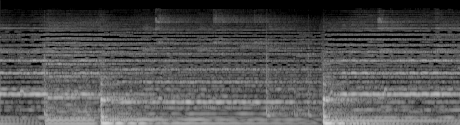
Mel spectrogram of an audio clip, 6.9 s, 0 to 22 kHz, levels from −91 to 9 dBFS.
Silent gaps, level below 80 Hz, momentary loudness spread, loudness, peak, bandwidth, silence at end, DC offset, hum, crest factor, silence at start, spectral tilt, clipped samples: none; -26 dBFS; 10 LU; -23 LUFS; -4 dBFS; 13.5 kHz; 0 s; 0.2%; none; 18 dB; 0 s; -4.5 dB/octave; under 0.1%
